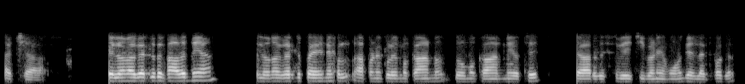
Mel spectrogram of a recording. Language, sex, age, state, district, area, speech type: Punjabi, male, 45-60, Punjab, Barnala, urban, conversation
